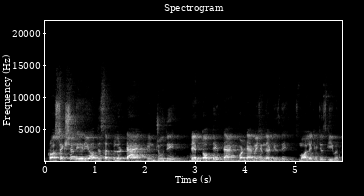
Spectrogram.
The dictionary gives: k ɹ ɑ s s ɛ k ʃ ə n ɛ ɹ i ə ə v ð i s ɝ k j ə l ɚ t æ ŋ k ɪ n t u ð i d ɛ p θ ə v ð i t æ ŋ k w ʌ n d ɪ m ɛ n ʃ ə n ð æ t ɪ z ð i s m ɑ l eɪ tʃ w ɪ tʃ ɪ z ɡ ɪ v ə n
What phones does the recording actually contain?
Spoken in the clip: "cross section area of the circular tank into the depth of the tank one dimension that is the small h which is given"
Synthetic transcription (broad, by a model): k ɹ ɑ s s ɛ k ʃ ə n ɛ ɹ i ə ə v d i s ɝ k j ə l ɚ t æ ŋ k ɪ n t u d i d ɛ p t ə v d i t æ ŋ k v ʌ n d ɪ m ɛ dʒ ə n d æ t ɪ z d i s m ɑ l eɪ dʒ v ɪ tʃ ɪ z ɡ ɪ v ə n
